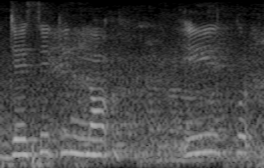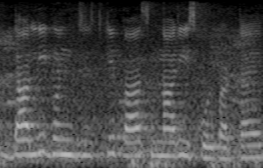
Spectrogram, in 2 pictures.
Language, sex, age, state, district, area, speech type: Hindi, female, 30-45, Uttar Pradesh, Lucknow, rural, spontaneous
